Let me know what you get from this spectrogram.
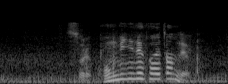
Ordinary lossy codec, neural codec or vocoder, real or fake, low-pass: AAC, 32 kbps; none; real; 7.2 kHz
